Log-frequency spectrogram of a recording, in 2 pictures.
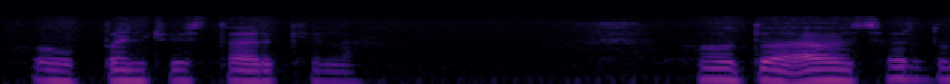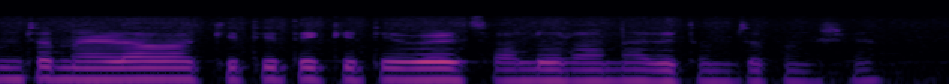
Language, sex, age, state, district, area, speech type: Marathi, male, 18-30, Maharashtra, Ahmednagar, rural, spontaneous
